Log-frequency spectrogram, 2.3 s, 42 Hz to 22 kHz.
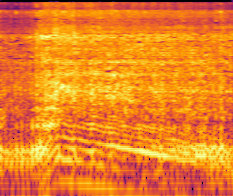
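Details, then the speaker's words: Yamaha RX King two-stroke after replacing the crankshaft seal to cure heavy smoking; revs rise and fall cleanly with no misfire or knock. It runs smooth and no longer smokes heavily: normal running. "Jadi walaupun 2 tak ya tetap nggak berasap bro. Dan suaranya udah halus juga nih bro ya."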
